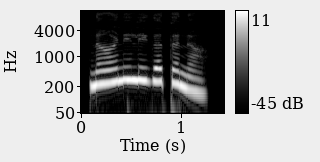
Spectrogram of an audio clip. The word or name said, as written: ನಾಣಿಲಿಗತನ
